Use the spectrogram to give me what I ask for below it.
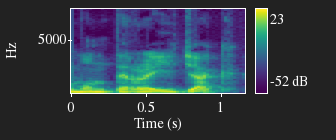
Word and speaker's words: Monterey Jack: que son Monterey Jack, aunque aquí sí se pronunciaba como tal Monterrey Jack.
